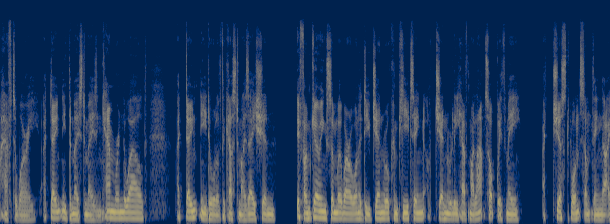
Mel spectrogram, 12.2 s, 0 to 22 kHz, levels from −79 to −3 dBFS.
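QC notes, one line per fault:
6.00–6.73 s, drift correction step: clock-sync software likely slowed playback 5.2% in one step, so speech drops about 93 cents flat after "all of the customization", then snaps back.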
